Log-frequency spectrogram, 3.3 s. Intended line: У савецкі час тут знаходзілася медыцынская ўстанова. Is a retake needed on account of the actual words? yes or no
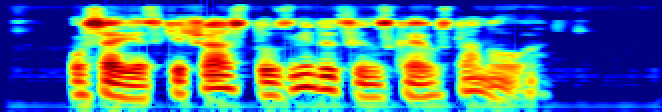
yes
